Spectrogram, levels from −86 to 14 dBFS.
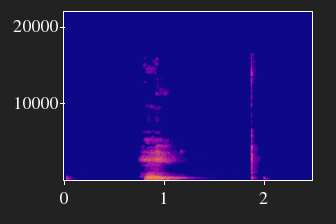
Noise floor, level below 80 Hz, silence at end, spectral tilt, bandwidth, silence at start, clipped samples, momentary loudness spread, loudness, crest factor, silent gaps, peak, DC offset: -88 dBFS; -72 dBFS; 1.25 s; -6.5 dB/octave; 16 kHz; 0.75 s; under 0.1%; 18 LU; -22 LUFS; 22 dB; none; -6 dBFS; under 0.1%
